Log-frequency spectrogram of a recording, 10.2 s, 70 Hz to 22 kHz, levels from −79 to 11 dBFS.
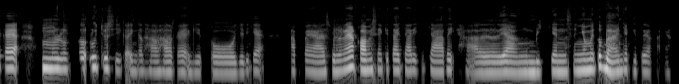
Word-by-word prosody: kayak, 210 Hz, -1 st, +6 dB, 0.4 s
menurutku 205 Hz, 0 st, +3 dB
lucu 225 Hz, -2 st, +1 dB
sih 180 Hz, -2 st, -12 dB
keingat 170 Hz, 0 st, -10 dB
hal-hal 165 Hz, 0 st, -6 dB
kayak 165 Hz, 0 st, -8 dB
gitu. 155 Hz, 0 st, -13 dB, 0.4 s
Jadi 155 Hz, +2 st, -10 dB
kayak, 175 Hz, -2 st, -9 dB, 0.4 s
apa 175 Hz, +1 st, -15 dB
ya, 160 Hz, -, -5 dB, 0.2 s
sebenernya 175 Hz, +6 st, +4 dB
kalau 190 Hz, -2 st, +6 dB
misalnya 190 Hz, 0 st, -6 dB
kita 185 Hz, 0 st, -4 dB
cari-cari 180 Hz, 0 st, -6 dB, 0.2 s
hal 155 Hz, +1 st, -4 dB
yang 160 Hz, -1 st, +2 dB, 0.3 s
bikin 170 Hz, +1 st, -3 dB, 0.2 s
senyum 180 Hz, +1 st, +3 dB
itu 245 Hz, -, +6 dB
banyak 175 Hz, +3 st, +1 dB
gitu 170 Hz, 0 st, -16 dB
ya, -, -, -16 dB
Kak, -, -, -31 dB
ya. 155 Hz, -, -24 dB
175 Hz, 160 wpm, -23 LUFS, 165-190 Hz, 0.4 s, kayak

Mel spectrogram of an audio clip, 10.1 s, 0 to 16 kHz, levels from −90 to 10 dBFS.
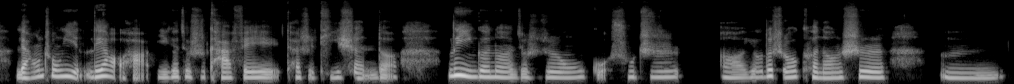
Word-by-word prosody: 2 210 Hz, +6 st, +3 dB
种 255 Hz, -2 st, +3 dB
饮 225 Hz, -5 st, +4 dB
料 245 Hz, -1 st, +5 dB
哈， -, -, -4 dB
一 215 Hz, -1 st, -5 dB
个 230 Hz, -, +2 dB
就 230 Hz, 0 st, -3 dB
是 220 Hz, 0 st, -9 dB
咖 205 Hz, -1 st, 0 dB
啡， 105 Hz, -, 0 dB
它 215 Hz, -, -4 dB
是 210 Hz, -, -9 dB
提 205 Hz, 0 st, -8 dB
神 195 Hz, -, -4 dB
的。 235 Hz, -, -2 dB, 0.5 s
另 280 Hz, +1 st, +9 dB
一 235 Hz, -, +4 dB
个 230 Hz, -1 st, +4 dB
呢， 220 Hz, -, +1 dB
就 110 Hz, +1 st, -4 dB
是 -, -, -14 dB
这 215 Hz, -2 st, -2 dB
种 205 Hz, +2 st, -3 dB
果 -, -, -8 dB
蔬 225 Hz, 0 st, -8 dB
汁， 225 Hz, +1 st, -5 dB, 0.4 s
呃， 105 Hz, -1 st, -3 dB
有 220 Hz, -, -4 dB
的 255 Hz, -, +5 dB
时 240 Hz, -, -4 dB
候 225 Hz, -, +3 dB
可 220 Hz, -2 st, -1 dB
能 195 Hz, +1 st, -1 dB
是， 210 Hz, -1 st, +2 dB, 0.5 s
嗯， 190 Hz, -, -4 dB
215 Hz, 205 characters per minute, -24 LUFS, 195-230 Hz, 0.5 s, 另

